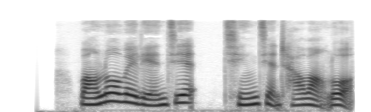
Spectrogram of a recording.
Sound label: net not connected, tone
